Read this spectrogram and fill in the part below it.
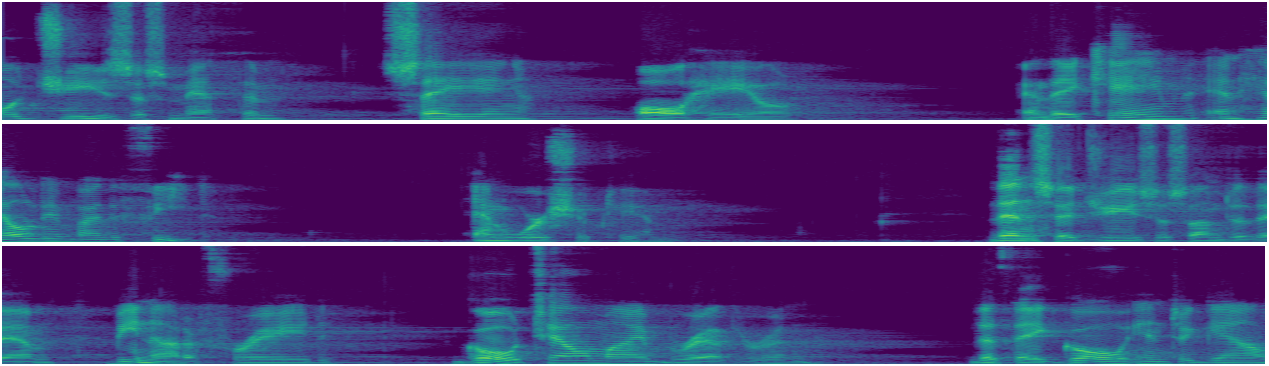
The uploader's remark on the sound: This message was preached at the Moody Church in Chicago, IL on April 2, 1978.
